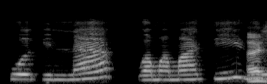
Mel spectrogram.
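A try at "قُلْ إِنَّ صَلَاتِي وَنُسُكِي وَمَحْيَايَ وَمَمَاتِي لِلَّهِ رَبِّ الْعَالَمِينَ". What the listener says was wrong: Jangan pakai wow kalau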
